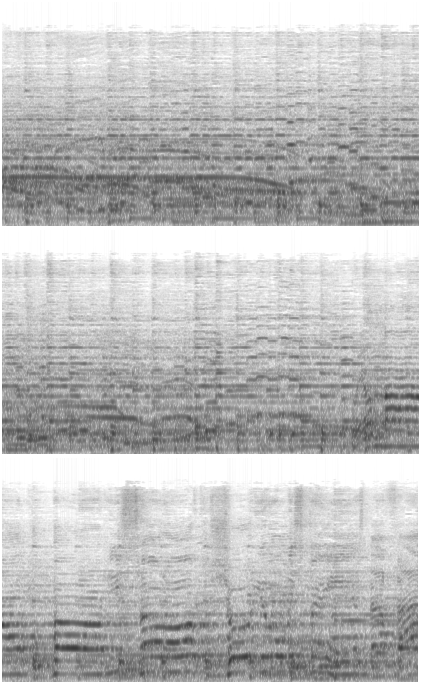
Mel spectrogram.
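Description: Live bluegrass band playing an instrumental break: fiddle with sliding notes over banjo, acoustic guitar, mandolin and upright bass.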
